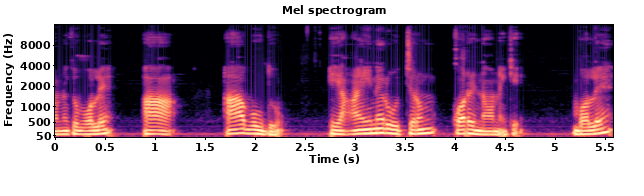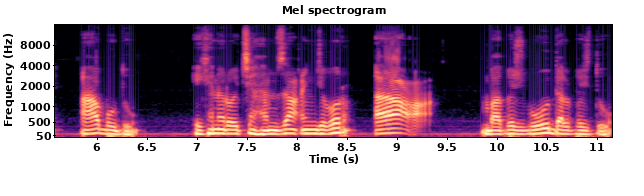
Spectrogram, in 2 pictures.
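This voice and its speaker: A man with a gravelly, dark voice teaches Quran reading patiently, spelling words out sound by sound. Now and then he stretches a word into a slow, drawn-out chant before going back to plain explanation. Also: medium pitch. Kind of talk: spelling out recitation step by step.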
